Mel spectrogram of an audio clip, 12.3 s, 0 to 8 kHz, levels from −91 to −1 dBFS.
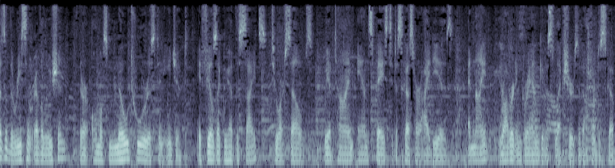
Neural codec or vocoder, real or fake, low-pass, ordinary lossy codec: none; real; 7.2 kHz; MP3, 32 kbps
